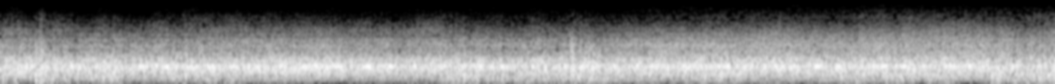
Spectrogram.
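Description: Steady running noise of a passenger train moving at speed: wheels rolling on the rails, heard from inside the carriage at an open window.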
